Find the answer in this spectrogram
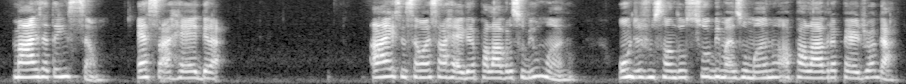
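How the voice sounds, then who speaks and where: A woman's voice: a little high, bright, forceful tone. A Brazilian woman teaching a grammar lesson, explaining rules step by step and often checking in with her students. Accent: Brazilian Portuguese.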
